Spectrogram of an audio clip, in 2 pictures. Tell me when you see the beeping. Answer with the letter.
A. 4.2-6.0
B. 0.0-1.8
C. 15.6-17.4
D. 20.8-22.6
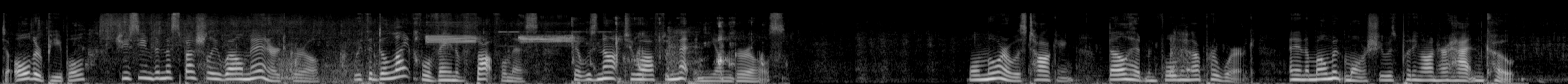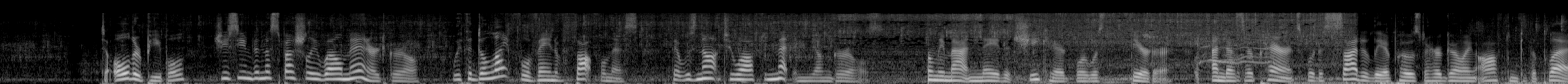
A.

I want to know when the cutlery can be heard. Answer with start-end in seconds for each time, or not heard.
not heard.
